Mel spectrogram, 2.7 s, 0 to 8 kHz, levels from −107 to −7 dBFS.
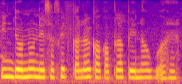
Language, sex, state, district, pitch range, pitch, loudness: Hindi, female, Arunachal Pradesh, Longding, 245-265 Hz, 255 Hz, -16 LUFS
